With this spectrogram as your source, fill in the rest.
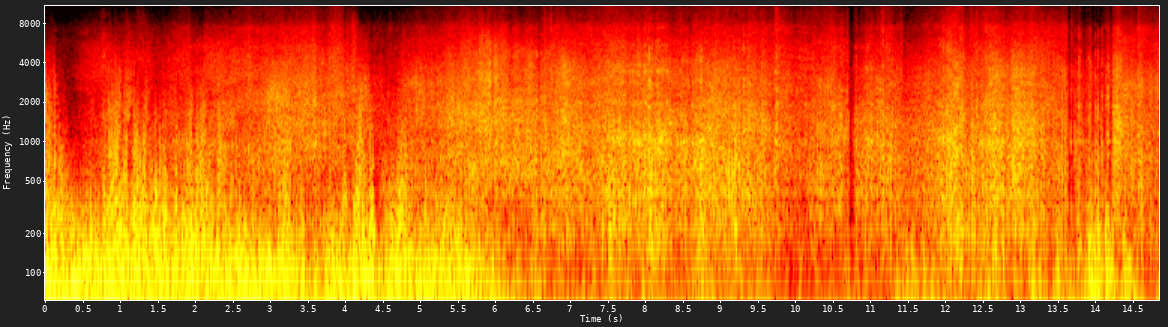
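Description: Skis hiss and scrape over snow.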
